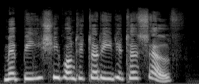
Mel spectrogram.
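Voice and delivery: high Scottish wee man, unsure; a hesitant little pixie voice; doubtful Feegle. A narrator's reading. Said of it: "said Billy doubtfully".

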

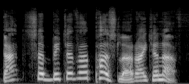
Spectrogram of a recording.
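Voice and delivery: high Scots character voice; puzzled Feegle. A narrator's reading. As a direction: concede the point in high Scots. Rob's character voice, conceding.

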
